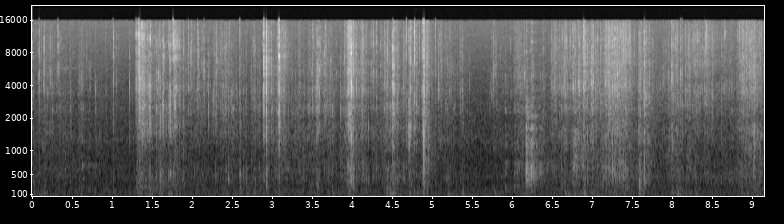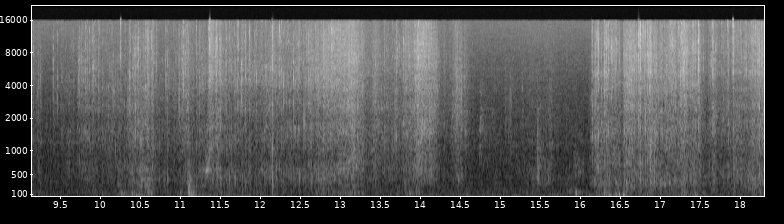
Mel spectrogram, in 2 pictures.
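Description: Clear plastic bag and thin foam packing wrap crinkling and rustling in irregular bursts as hands pull them off.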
